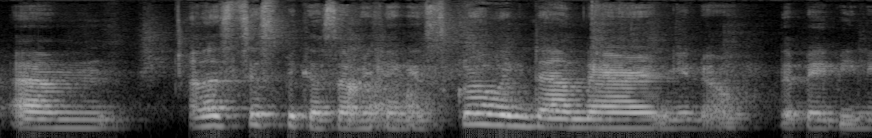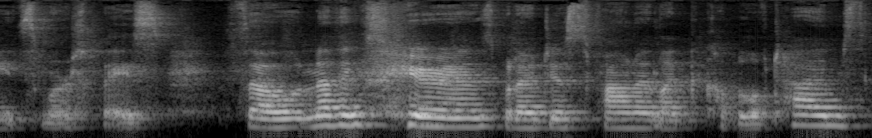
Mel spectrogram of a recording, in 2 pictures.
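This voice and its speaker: A woman in her twenties from Iceland, slightly raspy after a cold, chatting casually to camera with lots of fillers. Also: medium pitch, fairly quick, fairly bright tone, roomy sound, slight background noise, rough recording. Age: 20s. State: recovering from a cold. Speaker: vlogger. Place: home room.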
